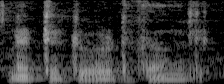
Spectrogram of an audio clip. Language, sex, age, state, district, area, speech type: Malayalam, male, 60+, Kerala, Kasaragod, rural, spontaneous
